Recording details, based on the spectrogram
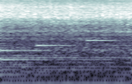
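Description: Ground ginger and chili paste sizzles steadily in hot oil with garlic while cooking doi katla, a continuous close frying hiss with no talk.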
